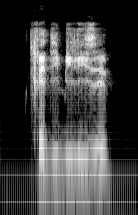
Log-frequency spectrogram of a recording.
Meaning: to make credible, to establish the credibility of
- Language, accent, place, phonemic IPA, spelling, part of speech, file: French, France, Lyon, /kʁe.di.bi.li.ze/, crédibiliser, verb, LL-Q150 (fra)-crédibiliser.wav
